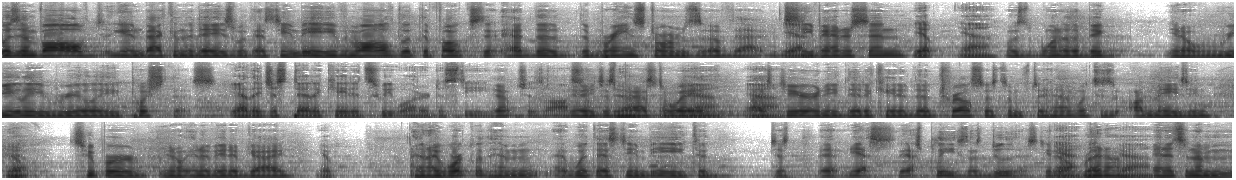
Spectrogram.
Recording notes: Recorded onsite at the brewery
